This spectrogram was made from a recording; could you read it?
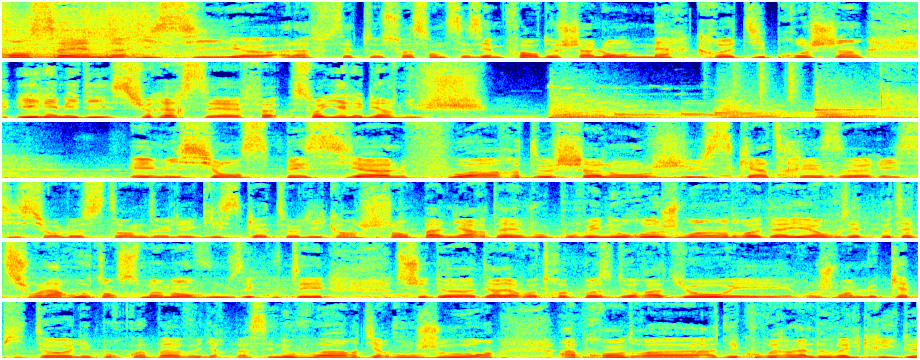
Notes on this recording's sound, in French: RCF en direct de la 76e Foire de Châlons.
